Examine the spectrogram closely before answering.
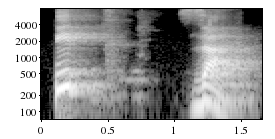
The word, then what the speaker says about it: pizza: আপনি পিজা বলেন, পিজা বলেন, আমার কাছ থেকে শুনেন এটার কারেক্ট প্রোনাউন্সিয়েশনটা কি।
